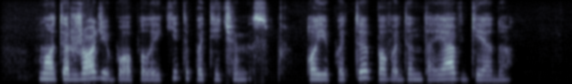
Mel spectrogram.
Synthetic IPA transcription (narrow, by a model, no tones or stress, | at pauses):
moːt̪ʲɛɾʒoːd͡ʒʲɛɪbʊʋopɐlˠɐɪkʲiːt̪ʲɪpɐt̪ʲiːt͡ʃʲɛmʲɪs | oːipɐt̪ʲɪpɐʋɐd̪ʲɪnt̪ɐjæːfɡʲeːd̪ɐ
